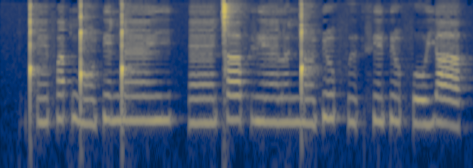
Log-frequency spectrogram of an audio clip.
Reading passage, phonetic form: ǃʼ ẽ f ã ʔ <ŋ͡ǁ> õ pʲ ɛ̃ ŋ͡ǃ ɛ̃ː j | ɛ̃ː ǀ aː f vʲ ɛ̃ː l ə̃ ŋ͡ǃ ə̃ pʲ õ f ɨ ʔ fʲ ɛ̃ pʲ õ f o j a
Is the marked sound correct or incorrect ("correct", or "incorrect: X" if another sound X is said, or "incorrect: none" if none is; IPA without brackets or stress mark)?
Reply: incorrect: ŋ͡ǃ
